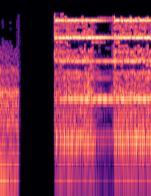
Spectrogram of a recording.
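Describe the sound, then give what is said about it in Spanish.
A loud old-fashioned landline telephone bell rings in metallic bursts: a clipped ring cuts off, a short silence follows, then a longer, steady jangling ring fills the rest with no voices. “Al viejo teléfono de línea, ya no lo atiende nadie.”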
